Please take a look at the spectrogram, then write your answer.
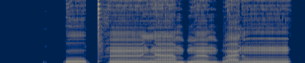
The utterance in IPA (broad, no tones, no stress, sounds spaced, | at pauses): k͡p o pʰ œ̃ː l ã b œ̃ b a ɾ õ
